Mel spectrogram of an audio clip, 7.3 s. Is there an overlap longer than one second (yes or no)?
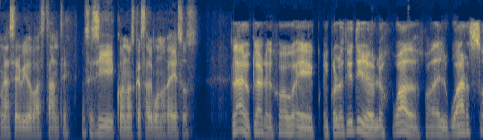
no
